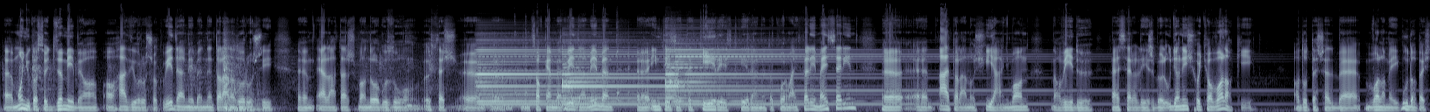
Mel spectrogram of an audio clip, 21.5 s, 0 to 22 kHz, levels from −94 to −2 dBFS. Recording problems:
household noises; very loud; throughout; 1 dB above the speech

